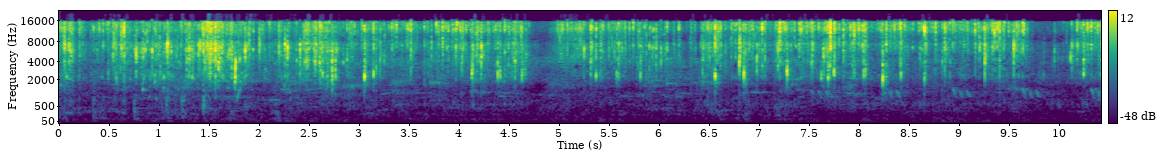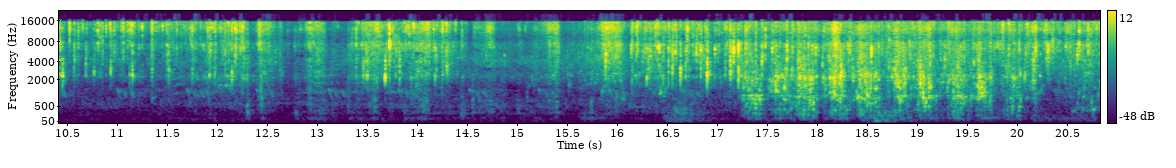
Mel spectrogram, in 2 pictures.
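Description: Water splashes, trickles and drips during cleaning in a steady, uneven patter that grows louder and busier near the end, with no clear talking.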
